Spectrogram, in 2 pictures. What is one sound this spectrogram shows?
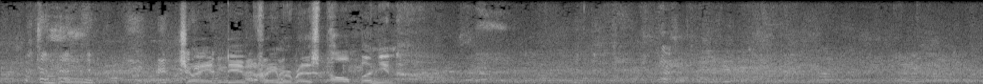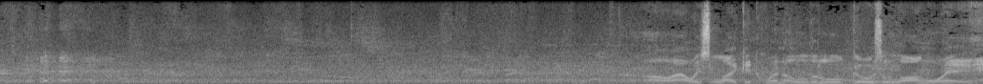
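A crowd murmurs and chatters in a large, echoing hall.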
